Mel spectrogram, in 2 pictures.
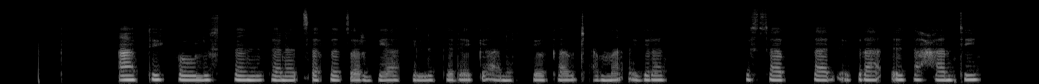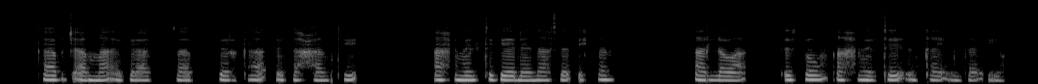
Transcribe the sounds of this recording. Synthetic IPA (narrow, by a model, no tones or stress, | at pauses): ʔaβt̪ʰikʰɐwlust̪ʰɐnzɨt̪ʰɐnɐt͡sʼːɐfɐt͡sʼɨɾɡijakʰɨlɨt̪ʰːɐd̪ɐɡʼːianɨst̪ʰijo̞kʰaβt͡ʃʼamːa̰ʔɨɡɾɐn | kʰɨsaβkʰɨ̥sad̪ʔɨ̰ɡɾaʔɨt̪ʰɐħant̪ʰi | kʰaβt͡ʃʼa̰mːaʔɨ̰ɡɾakʰɨ̥saβ | b̥ɨɾkʰaʔɨt̪ʰɐħant̪ʰi | ʔaħmɨlt̪ʰiɡɐd̪ɐnasɐt̪ʼiħɐn | ʔalːɐwa | ʔɨt̪ʰo̞mʔaħmɨlt̪ʰiɨnt̪ʰajɨnt̪ʰajɨ̰jːo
